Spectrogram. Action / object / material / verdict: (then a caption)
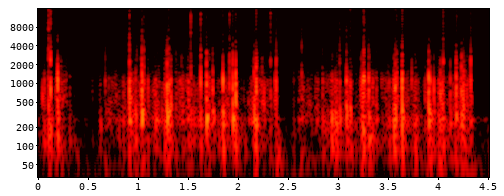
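scrape / hairbrush with wooden pins / wood / none. Long red nails strum and scratch across the many wooden pins of a hairbrush lying bristles-up. The result is a quiet, rapid patter of dry, short clicks and scrapes with almost no ring, centered in the midrange with bright, crisp edges.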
